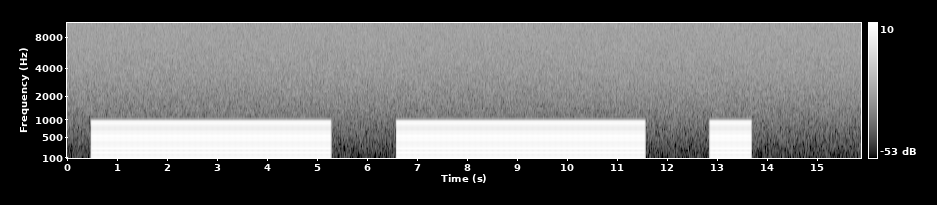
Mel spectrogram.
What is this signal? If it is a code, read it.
Ship horn signal, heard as a ship's horn, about 90 Hz. 2 long, 1 short. At sea: I intend to overtake on your starboard side.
